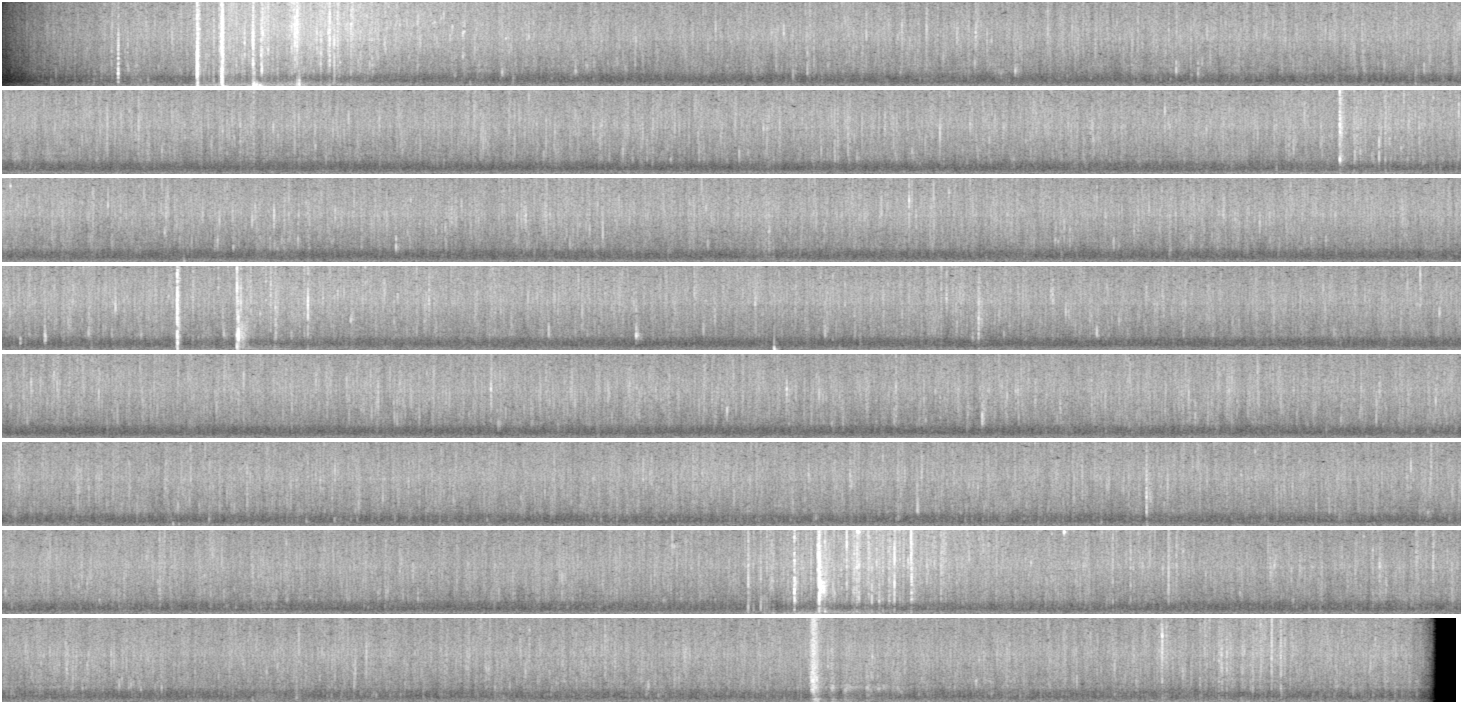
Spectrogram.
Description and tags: Schmelzwasser SkitourTB
recorded in the Swiss alps in spring. this was a huge tunnel under a glacier and I had my DAT and to omnis with me.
